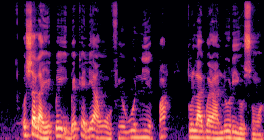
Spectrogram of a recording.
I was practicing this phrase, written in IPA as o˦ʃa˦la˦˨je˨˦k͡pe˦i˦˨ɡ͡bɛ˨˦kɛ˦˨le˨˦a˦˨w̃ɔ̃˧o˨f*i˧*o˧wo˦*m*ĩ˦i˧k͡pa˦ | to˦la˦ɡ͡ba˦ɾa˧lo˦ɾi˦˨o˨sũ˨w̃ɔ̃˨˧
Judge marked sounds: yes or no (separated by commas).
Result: no, no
